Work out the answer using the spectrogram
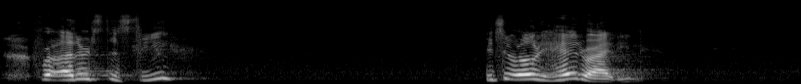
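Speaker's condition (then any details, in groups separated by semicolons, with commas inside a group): Cerebral palsy; normal speech in childhood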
